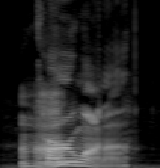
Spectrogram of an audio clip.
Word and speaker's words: Caruana: Caruana. – I think it is. It rhymes with marijuana.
